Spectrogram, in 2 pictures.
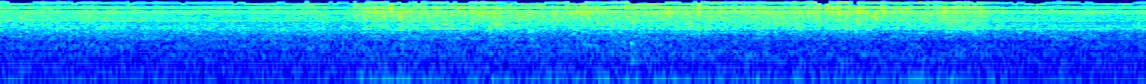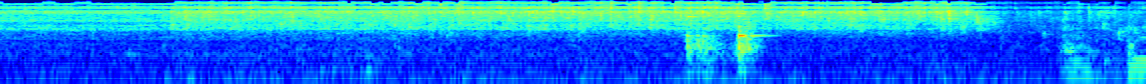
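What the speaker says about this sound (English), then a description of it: "And I'm going to pour a little water into it." Water poured into a pot holding frying carrot and pumpkin chunks, a steady hissing pour and sizzle lasting several seconds, then brief clinks of cookware near the end.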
